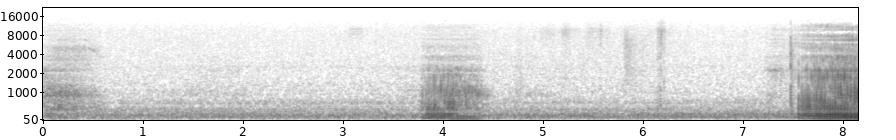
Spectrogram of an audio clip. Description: My grandpa snoring at 2 am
